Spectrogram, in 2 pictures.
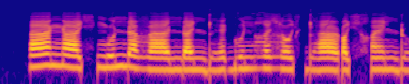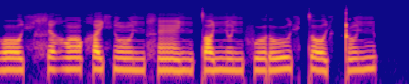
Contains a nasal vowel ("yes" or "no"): yes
